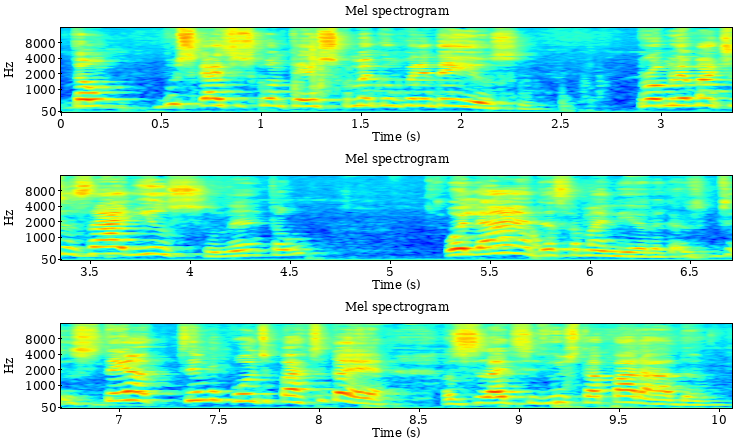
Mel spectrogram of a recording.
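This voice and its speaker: A woman giving a university class lecture in an animated, storytelling way. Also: high voice, quick pace, echoey room. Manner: animated, storytelling, laughing often.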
